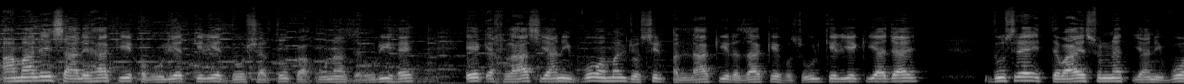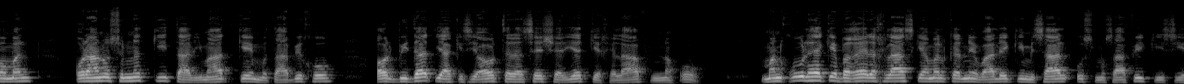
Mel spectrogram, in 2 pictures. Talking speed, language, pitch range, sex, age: 170 wpm, Urdu, 130-160 Hz, male, 50-69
